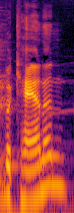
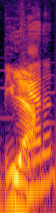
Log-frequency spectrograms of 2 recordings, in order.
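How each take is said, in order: First: The first syllable sounds like 'buck'. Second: The first syllable sounds like 'byoo'. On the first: The speaker calls it right. "So is it James Buchanan" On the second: The speaker calls it wrong. "not Buchanan?"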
